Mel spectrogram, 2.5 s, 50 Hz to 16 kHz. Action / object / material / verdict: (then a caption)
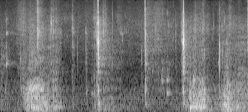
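shake / metal engine block partly filled with liquid / metal / none. A metal engine block from a 1986 Nissan Pulsar, filled with liquid to flush out metal debris after its timing belt snapped, is shaken so the liquid sloshes around inside. Low, muffled swishing surges are broken by several short, bright knocks of metal.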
